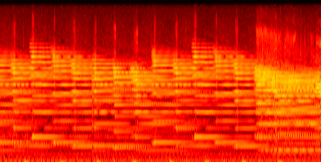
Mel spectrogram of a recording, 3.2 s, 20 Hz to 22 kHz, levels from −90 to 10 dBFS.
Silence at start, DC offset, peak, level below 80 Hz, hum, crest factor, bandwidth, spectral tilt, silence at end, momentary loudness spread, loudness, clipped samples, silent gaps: 0 s; under 0.1%; -6 dBFS; -44 dBFS; none; 14 dB; 19.5 kHz; 0.5 dB/octave; 0 s; 5 LU; -17 LUFS; under 0.1%; none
